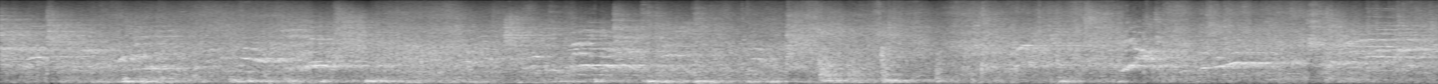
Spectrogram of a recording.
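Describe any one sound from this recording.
Spectators shout and cheer from the stands.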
